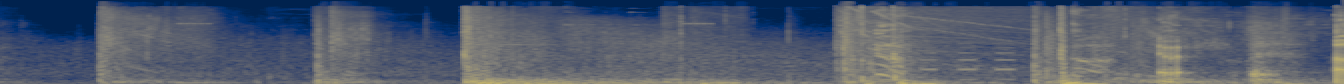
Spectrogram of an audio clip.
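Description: Sniper rifle shots in a video game crack out in sharp, separated bursts, several distinct reports spaced a second or so apart, fairly quiet overall with faint ringing tails between them.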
